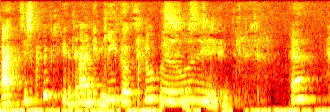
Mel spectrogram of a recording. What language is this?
Danish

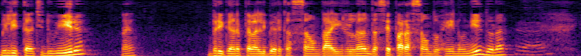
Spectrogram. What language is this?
Portuguese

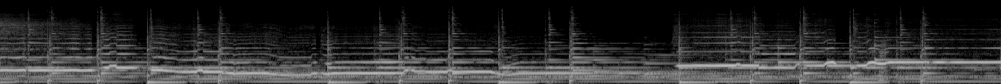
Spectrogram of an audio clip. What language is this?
Bangla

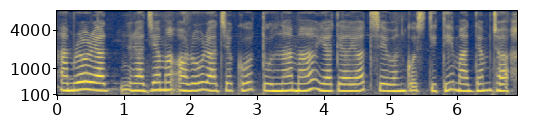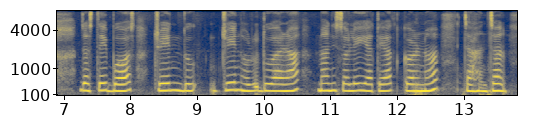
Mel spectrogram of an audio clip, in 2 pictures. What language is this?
Nepali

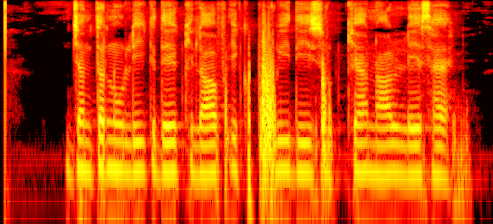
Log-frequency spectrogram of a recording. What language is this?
Punjabi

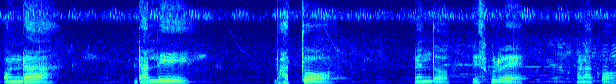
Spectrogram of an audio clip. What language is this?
Santali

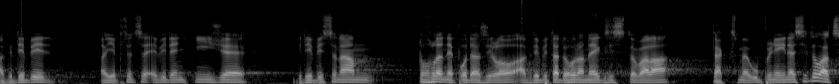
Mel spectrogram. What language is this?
Czech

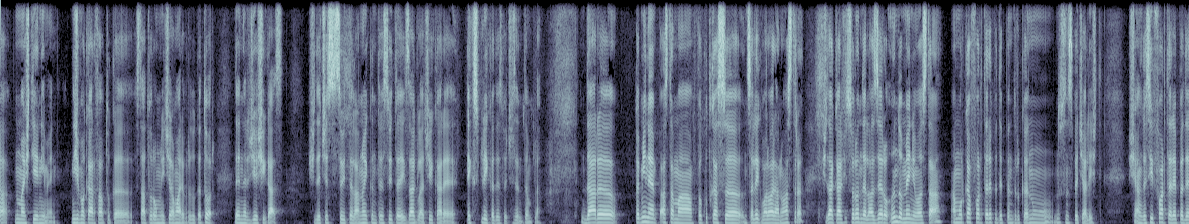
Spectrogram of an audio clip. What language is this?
Romanian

